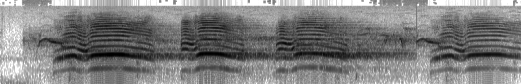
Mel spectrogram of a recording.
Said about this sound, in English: the peacock. You'll easily recognize those magnificent birds on sight, but are you familiar with their song?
